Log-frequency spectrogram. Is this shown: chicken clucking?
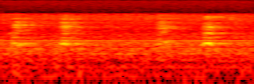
yes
